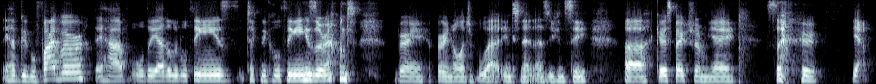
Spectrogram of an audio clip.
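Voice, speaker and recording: A woman's voice: sits low, fairly even intonation, normal speed, muffled recording. A woman co-hosting an esports talk show, chatty and self-mocking in casual panel chat. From Australia.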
